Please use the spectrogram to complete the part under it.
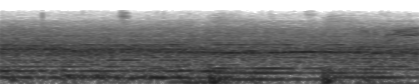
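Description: A home crowd at an NC State football game roars as the defense faces third down, a dense, steady wash of distant cheering and whoops filling the stadium, with a commentator talking over it.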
